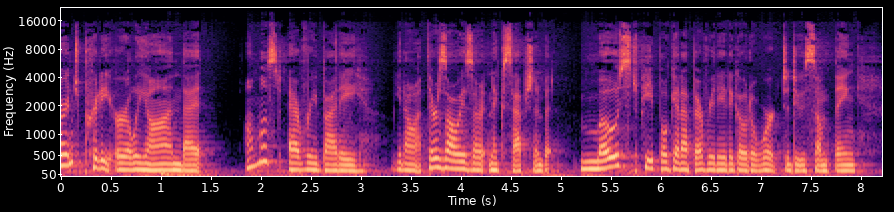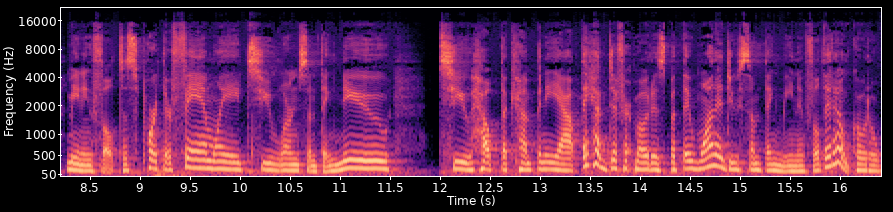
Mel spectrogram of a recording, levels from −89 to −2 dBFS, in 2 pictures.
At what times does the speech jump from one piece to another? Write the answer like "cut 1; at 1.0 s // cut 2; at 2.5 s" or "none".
cut 1; at 8.1 s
